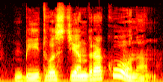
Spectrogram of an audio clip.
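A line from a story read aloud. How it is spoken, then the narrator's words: Stunned slow mumble. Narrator (Russian): Ошеломленный купец медленно пробормотал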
